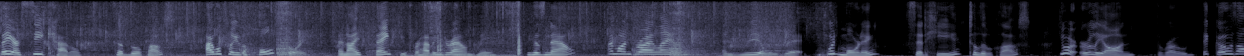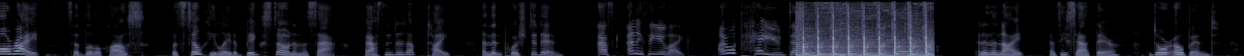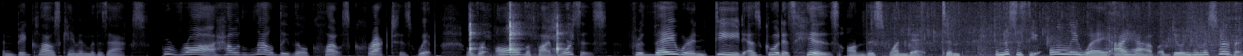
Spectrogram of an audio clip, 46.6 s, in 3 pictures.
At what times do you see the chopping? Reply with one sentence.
You can hear the chopping from 5.0 to 6.5 s, from 25.5 to 27.2 s and from 37.0 to 38.2 s.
